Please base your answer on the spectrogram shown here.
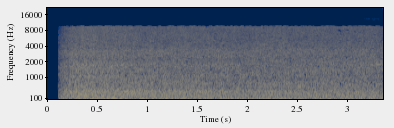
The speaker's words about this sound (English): That is the sound of water gushing into the New York City subway system last night in Manhattan.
